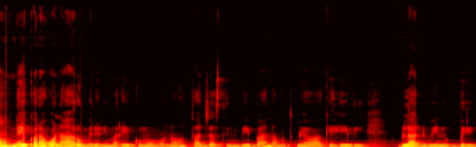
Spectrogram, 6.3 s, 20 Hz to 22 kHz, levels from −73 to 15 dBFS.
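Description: The speech clip opens with microphone overload from 0.06 to 0.33 s. Peaks run about 2 dB past the converter's limit, and around 2 percent of samples are flattened. The loudest sounds gain a harsh, crackly edge, likely from input gain set too high. The microphone volume is also stepped down three times. At 0.08 s the level drops by about 3 dB, at 1.08 s by about 4 dB, and at 6.18 s by about 2 dB. Each drop is sudden and lowers voice and background together. This is likely the call software cutting the device's input gain after detecting clipping.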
